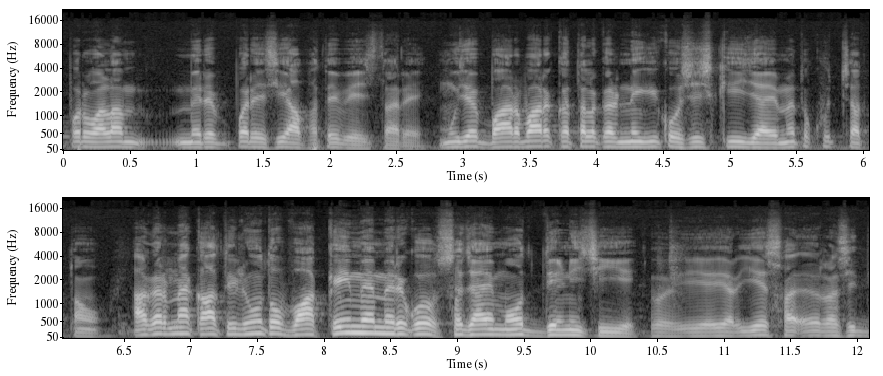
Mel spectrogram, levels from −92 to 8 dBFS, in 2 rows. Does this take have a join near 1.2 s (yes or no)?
no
